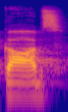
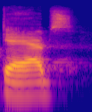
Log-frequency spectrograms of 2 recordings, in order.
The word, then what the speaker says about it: Gabs: So yeah, Gobs, not Gabs, not Gobbs, even though that's how it's pronounced, just Gobs.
